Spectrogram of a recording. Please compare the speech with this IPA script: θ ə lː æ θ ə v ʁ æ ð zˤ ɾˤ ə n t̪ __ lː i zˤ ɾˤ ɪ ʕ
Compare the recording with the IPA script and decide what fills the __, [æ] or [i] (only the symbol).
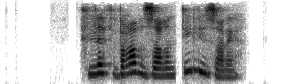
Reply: i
